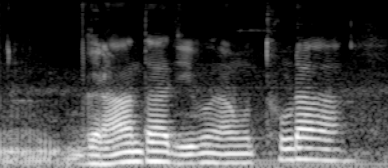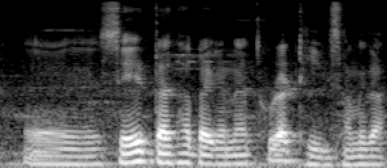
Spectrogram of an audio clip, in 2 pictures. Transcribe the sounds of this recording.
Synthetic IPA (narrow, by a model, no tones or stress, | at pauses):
ɡɾãːnd̪aːd͡ʒiːʋə̃aːũːt̪ʰoːɽaː | seːt̪̚d̪aːt̪ʰaːbɛːɡənɛːt̪ʰoːɽaːʈʰiːksəmĩd̪aː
